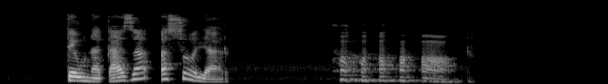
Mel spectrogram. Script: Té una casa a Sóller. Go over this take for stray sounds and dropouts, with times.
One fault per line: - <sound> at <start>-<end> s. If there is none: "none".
- laugh at 3.3-4.6 s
